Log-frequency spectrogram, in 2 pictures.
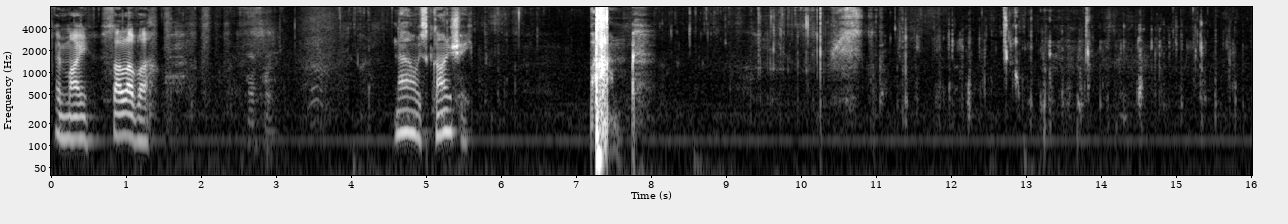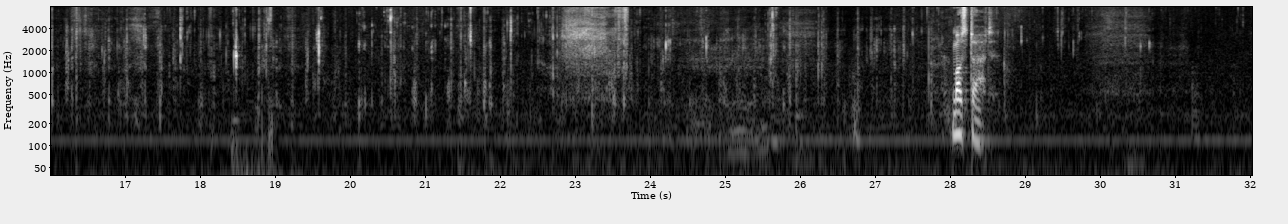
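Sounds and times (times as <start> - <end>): steady low hum: 0.0 - 32.0
person chewing sausage: 8.1 - 28.0, 28.6 - 32.0.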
